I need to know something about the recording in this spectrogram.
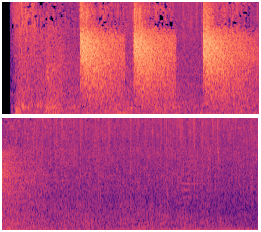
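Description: Channel-intro sound effects: a deep rumble with three loud bursts of hissing noise about a second apart, the last one slowly fading away into the rumble.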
